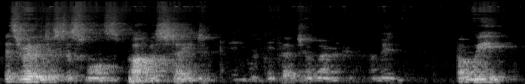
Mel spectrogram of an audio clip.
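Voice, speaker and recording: A man's voice: on the low side, steady tone, normal speed. A middle-aged man from Wales, giving a spiritual talk to a small group, telling stories and tracing words step by step. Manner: storytelling, anecdotal, explains words step by step. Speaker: spiritual teacher. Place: yoga center hall. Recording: roomy hall, mic at a distance, faint hiss.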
